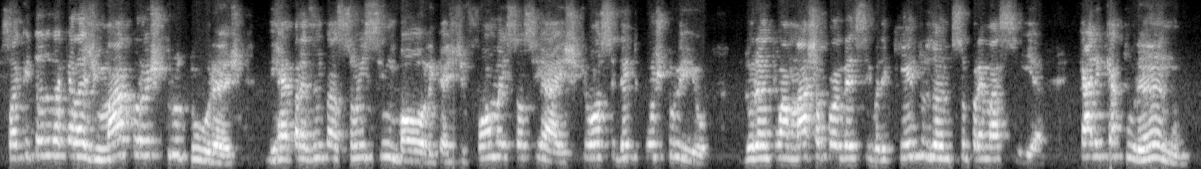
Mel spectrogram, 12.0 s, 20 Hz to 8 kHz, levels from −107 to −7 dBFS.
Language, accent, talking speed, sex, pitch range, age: Portuguese, Brazilian, 125 wpm, male, 200-255 Hz, 20-39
